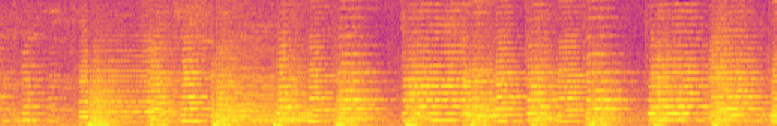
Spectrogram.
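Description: Accordion playing a lively Morris dance tune, the opening of the dance. A steady beat about twice a second comes in under the melody about a second in.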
